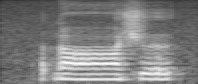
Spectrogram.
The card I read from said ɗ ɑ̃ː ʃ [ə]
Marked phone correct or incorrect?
correct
